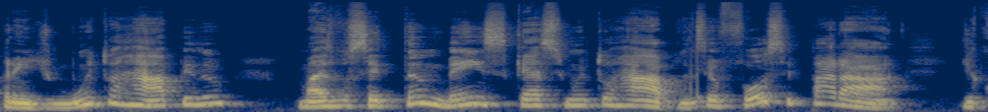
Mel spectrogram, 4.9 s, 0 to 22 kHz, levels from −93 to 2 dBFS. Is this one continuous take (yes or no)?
no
